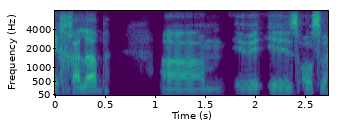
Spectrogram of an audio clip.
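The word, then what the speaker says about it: حلب: In Hebrew, we say Halab.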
